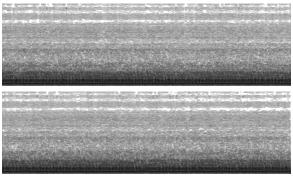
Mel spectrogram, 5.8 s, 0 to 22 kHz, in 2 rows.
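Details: 2024 Carbon Flash Chevrolet C8 Corvette Z06 V8, cold start in a garage: steady high idle with a smooth, even burble and no knocks or ticks; normal, healthy engine warming up.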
